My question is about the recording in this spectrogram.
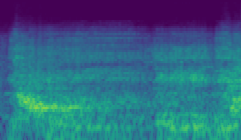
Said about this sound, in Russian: На палубу грузят клетки с тиграми и львами.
